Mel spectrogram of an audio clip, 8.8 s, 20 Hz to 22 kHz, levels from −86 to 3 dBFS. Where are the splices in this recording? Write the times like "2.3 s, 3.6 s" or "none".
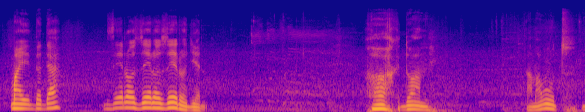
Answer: none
